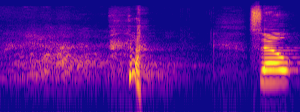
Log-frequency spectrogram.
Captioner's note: laughter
